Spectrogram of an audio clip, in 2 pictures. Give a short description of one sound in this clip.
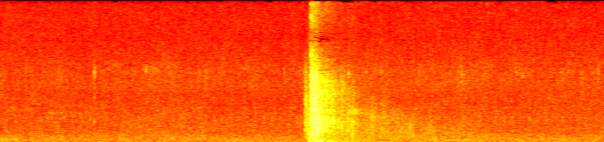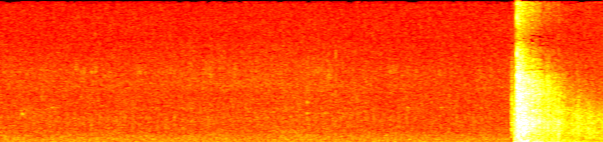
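Sea water rumbles and washes steadily.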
